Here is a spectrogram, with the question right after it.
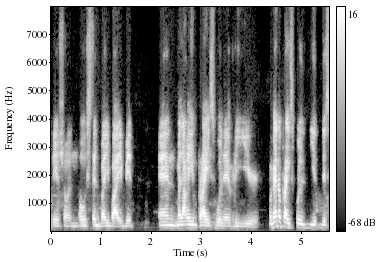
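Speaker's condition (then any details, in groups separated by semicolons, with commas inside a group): No condition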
